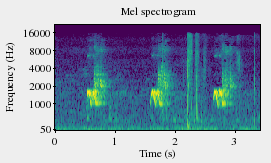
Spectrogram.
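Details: A Yellow-crowned Gonolek, heard while an Oriole Warbler was being filmed, gives three loud, clear whistled notes about once a second, with a faint voice in the background.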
